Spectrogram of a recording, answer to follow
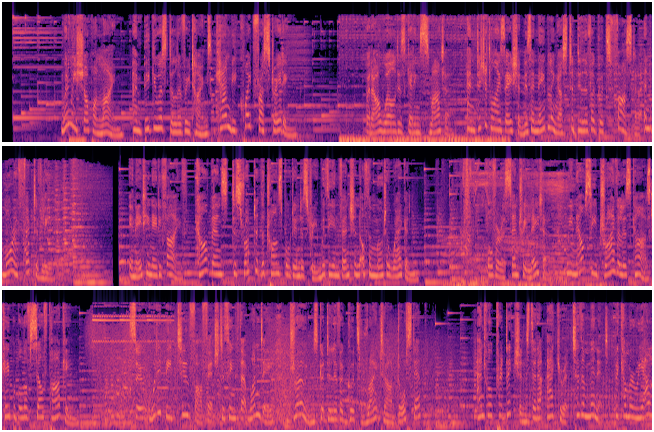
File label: Asian English Corporate Shipping the Future; MPA Maritimus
